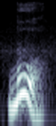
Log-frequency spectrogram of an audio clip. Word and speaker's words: búho: aquí tenemos un hiato tomemos la palabra búho también se escribe con h vemos que la fuerza cae sobre la un búho nuevamente la academia dice que para efectos de si la veo la h es invisible por lo tanto tenemos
